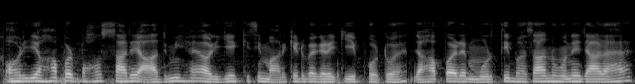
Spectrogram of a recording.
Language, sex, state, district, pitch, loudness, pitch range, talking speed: Hindi, male, Bihar, Araria, 130 Hz, -22 LUFS, 120-140 Hz, 225 wpm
